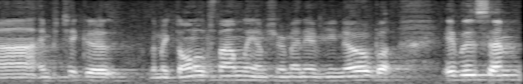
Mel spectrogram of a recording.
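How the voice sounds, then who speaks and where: A man's fairly high voice, monotone and flat, at a fairly quick pace with audible room echo. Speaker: psychiatrist and researcher. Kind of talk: conference talk. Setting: stage with audience. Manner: loud; hesitant, many fillers.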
